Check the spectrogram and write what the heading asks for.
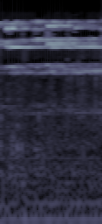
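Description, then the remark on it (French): A bright, shimmering chime effect rings steadily for about a second, with high, glittering tones like a magical sparkle. It plays alone and fairly softly, with no voices. “eh oui, c'était des paillettes sonores”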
